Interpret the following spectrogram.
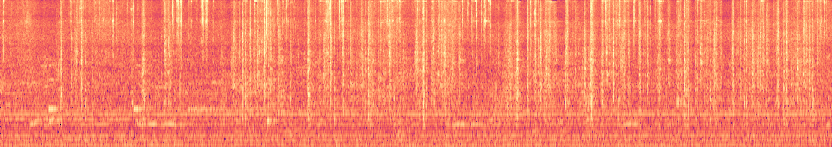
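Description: Loose coins clicking and clinking, many small strikes one after another, as they are counted out of a hand and fed in to pay at a store checkout, over a steady thin electrical tone and low hum.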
